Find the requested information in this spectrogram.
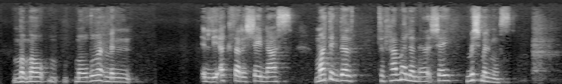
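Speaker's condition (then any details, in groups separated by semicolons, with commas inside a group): Stuttering; stutter since childhood; repeated sounds, prolonged sounds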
